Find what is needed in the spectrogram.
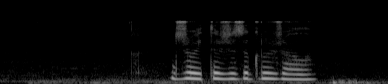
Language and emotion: Russian, neutral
